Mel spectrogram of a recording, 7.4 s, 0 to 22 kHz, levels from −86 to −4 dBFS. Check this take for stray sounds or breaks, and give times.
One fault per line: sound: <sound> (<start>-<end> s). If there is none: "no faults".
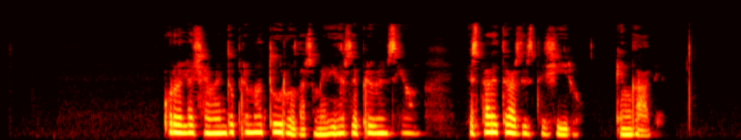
no faults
